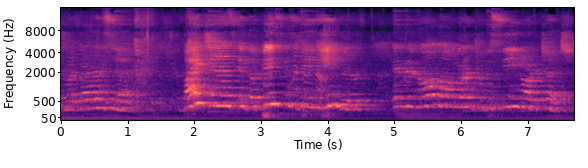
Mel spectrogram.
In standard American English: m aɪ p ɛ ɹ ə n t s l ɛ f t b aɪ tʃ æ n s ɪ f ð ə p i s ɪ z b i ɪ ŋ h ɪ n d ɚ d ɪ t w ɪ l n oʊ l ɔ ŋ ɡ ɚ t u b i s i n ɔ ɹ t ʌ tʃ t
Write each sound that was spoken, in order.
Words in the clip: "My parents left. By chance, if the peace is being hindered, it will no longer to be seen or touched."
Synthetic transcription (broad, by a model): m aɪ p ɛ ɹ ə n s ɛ t b aɪ tʃ æ n s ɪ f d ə p i s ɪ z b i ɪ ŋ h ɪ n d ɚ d ɪ t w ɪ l n oʊ l ɔ ŋ ɡ ɚ t u b i s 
